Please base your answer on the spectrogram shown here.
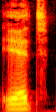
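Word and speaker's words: edge: এবার এখানেও D silent, কেন? কারণ জি এর আগে আছে, তাই ডি সাইলেন্ট।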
